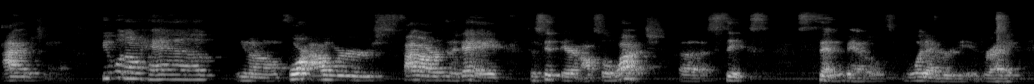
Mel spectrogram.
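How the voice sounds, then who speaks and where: A woman's voice: lowish voice, measured pace, pushed and bright, far from the mic. Profane woman recapping, echoey room. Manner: loose, profane and conversational, with frequent fillers and sighs. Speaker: battle rap recap host. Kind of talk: casual live-stream commentary.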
